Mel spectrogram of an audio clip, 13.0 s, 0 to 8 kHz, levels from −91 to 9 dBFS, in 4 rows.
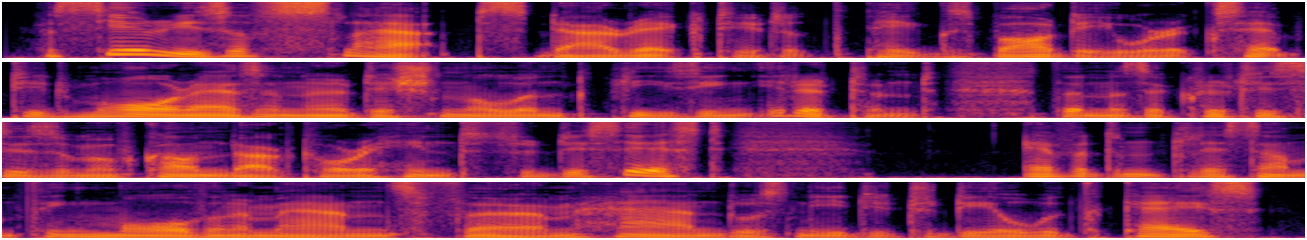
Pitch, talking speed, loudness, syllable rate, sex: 90 Hz, 205 wpm, -21 LUFS, 5.7 syllables/s, male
